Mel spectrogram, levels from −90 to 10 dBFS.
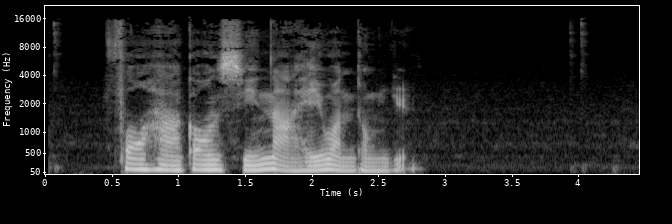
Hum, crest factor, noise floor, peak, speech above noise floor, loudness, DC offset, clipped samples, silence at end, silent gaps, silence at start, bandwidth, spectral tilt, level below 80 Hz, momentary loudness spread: none; 16 dB; -63 dBFS; -2 dBFS; 49 dB; -15 LUFS; under 0.1%; under 0.1%; 1.7 s; none; 0.5 s; 15.5 kHz; -5.5 dB/octave; -50 dBFS; 11 LU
